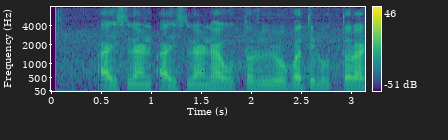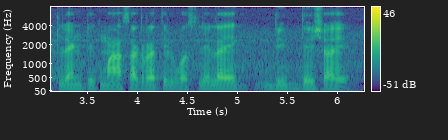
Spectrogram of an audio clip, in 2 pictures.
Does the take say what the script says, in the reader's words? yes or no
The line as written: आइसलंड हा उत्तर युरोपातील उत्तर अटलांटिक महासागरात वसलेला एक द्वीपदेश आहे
no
